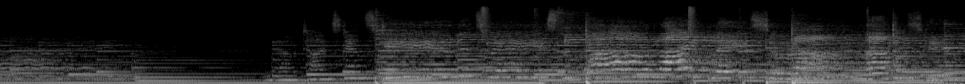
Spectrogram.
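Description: Live recording of a band with sung vocal harmonies: held chords and voices die down, then about four seconds in the drums and full band come back in, with singing over them.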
